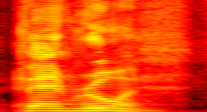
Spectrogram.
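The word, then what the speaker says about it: Van Rooyen: Well, with my very intimate knowledge of AFL football, I'm going to go for a chap called Jacob Van Rooy. – I told you 9 times the cunt's name and you can't even say it right. Van Ruin.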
